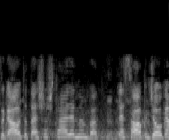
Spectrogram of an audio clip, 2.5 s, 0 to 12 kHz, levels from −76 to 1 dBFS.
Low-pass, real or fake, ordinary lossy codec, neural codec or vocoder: 7.2 kHz; fake; AAC, 32 kbps; codec, 16 kHz, 8 kbps, FunCodec, trained on Chinese and English, 25 frames a second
